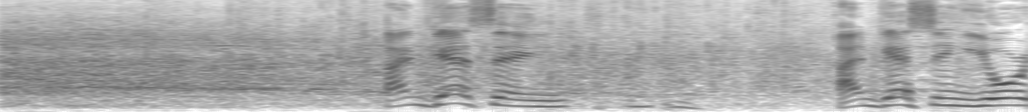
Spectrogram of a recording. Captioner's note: applause; laughter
